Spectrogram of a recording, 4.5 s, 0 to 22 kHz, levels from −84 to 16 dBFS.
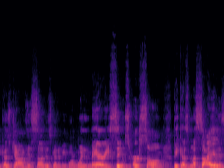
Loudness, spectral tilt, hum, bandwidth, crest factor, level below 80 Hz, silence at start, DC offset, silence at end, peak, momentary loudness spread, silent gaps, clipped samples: -25 LUFS; -5 dB/octave; none; 12.5 kHz; 18 dB; -60 dBFS; 0 s; under 0.1%; 0 s; -6 dBFS; 10 LU; none; under 0.1%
